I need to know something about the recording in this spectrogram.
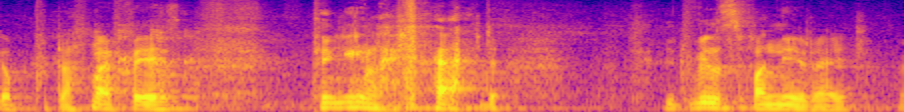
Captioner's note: audience laughs; laughs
